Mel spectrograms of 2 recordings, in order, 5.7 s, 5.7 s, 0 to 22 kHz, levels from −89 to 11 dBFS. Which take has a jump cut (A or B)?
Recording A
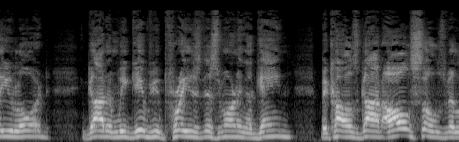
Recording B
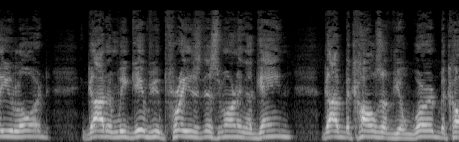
A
